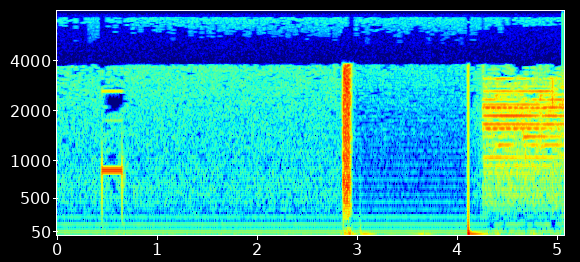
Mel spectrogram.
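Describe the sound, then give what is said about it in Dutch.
A short telephone dialing tone over a phone line with a low steady hum, followed by two sharp clicks and then a loud burst of hissing line noise. “Oké, dat was de telefoon.”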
